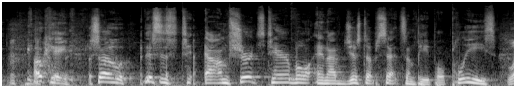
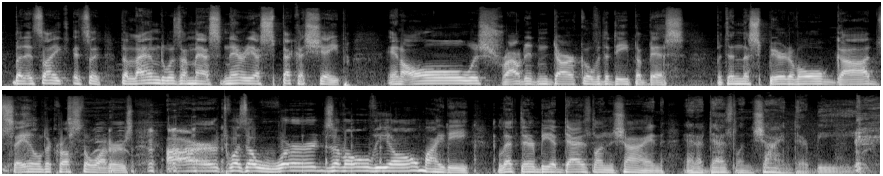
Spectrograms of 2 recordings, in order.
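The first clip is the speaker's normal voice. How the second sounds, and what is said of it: Put-on pirate accent. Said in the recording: “Love the accent, though. ... You cannot read that without putting on your best pirate accent.”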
